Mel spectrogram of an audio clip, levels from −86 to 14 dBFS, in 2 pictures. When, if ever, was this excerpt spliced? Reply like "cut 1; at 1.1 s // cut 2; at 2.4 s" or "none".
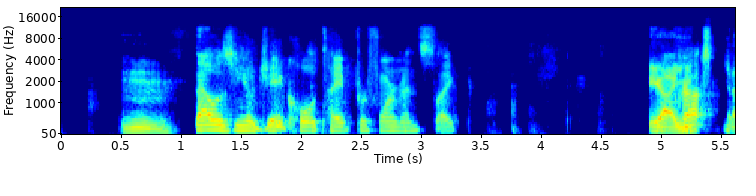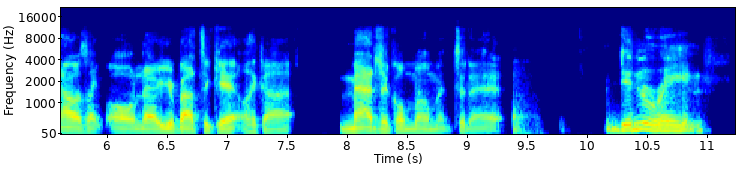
cut 1; at 5.6 s

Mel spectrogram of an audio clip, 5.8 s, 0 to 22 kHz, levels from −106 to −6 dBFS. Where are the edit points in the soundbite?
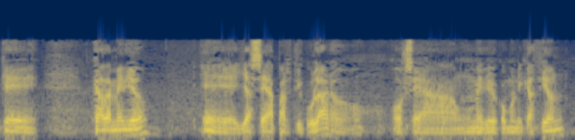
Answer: none

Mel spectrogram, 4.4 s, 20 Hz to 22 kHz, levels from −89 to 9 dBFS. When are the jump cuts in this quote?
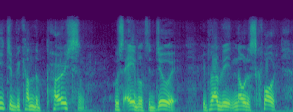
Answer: none

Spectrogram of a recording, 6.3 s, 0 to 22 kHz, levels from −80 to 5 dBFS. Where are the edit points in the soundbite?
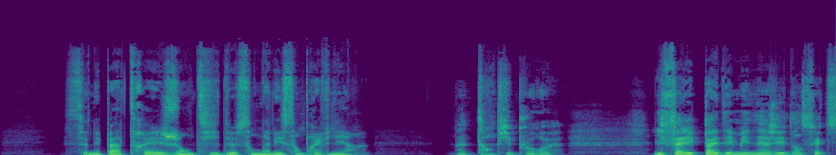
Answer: cut 1; at 3.2 s

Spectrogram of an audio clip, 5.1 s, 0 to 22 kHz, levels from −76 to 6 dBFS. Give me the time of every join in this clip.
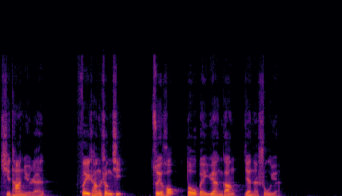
cut 1; at 3.7 s

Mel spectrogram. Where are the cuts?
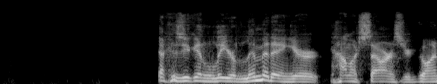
none

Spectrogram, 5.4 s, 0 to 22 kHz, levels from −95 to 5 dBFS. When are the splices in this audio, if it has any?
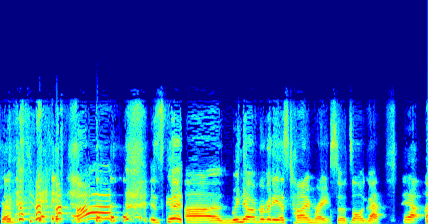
cut 1; at 2.3 s // cut 2; at 4.1 s

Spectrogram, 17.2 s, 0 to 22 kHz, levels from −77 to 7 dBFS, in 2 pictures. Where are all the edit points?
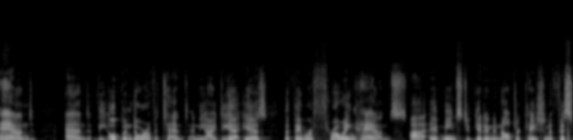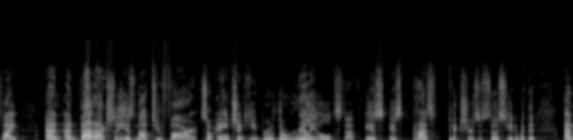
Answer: cut 1; at 6.1 s // cut 2; at 11.5 s

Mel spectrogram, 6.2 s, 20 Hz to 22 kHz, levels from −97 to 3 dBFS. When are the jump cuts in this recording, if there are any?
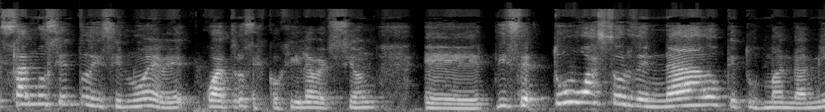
cut 1; at 1.9 s // cut 2; at 3.7 s

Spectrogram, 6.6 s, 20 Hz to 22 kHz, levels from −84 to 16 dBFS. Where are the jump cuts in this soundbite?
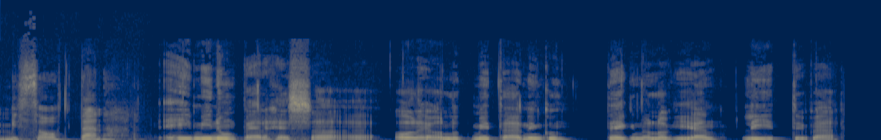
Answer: cut 1; at 1.2 s

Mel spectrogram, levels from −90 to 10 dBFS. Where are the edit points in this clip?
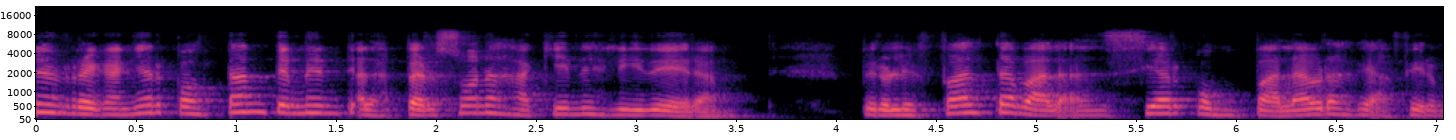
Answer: cut 1; at 1.6 s

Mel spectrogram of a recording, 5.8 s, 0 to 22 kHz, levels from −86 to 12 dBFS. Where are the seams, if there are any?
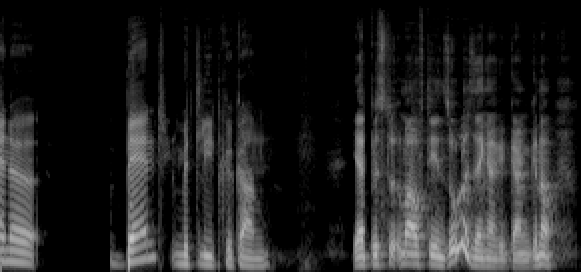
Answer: cut 1; at 3.6 s

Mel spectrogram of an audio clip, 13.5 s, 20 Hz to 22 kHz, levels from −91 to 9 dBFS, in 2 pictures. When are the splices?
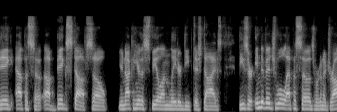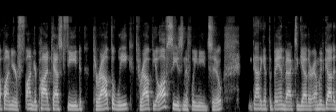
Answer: cut 1; at 2.3 s // cut 2; at 11.5 s

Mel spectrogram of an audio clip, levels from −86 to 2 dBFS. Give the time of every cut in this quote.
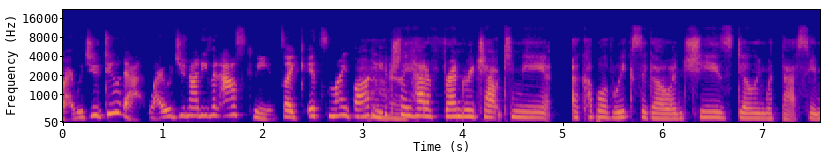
cut 1; at 3.2 s

